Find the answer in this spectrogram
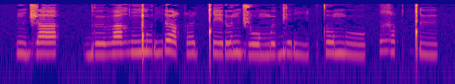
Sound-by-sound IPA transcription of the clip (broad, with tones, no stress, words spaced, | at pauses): nd͡ʒa˧ | ɡɵː˨va˧ʁŋ͡ǃu˧ ɾi̤˦ɾɐː˨ qi̤˦˨ǃe˧ɾɵ˦nd͡ʒoː˨ mɵ˨˦ɡe̤˧ɾi̤˨ | to˧mu˨ | ʁi̤˦qǃɨ˨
